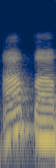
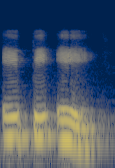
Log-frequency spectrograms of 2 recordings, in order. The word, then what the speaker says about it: APA: writing styles and formats this is not pronounced as appa but it's apa now before going to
